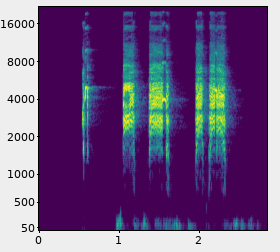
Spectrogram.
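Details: Black francolin's grating call: a short opening note then two pairs of loud, buzzy, raspy bursts, with faint low thumps underneath.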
